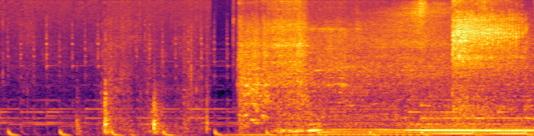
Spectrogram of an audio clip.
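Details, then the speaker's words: Vehicle restored from long storage, which would not start the day before for lack of fuel: brief crank, catches straight away and settles into a steady, even idle; clean, healthy start. "Straight away! Can't believe I struggled yesterday so much. It was just the fact that there was no fuel."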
